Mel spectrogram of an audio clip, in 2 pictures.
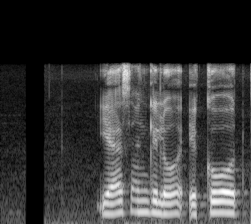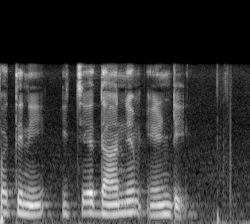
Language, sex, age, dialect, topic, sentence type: Telugu, male, 18-24, Utterandhra, agriculture, question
